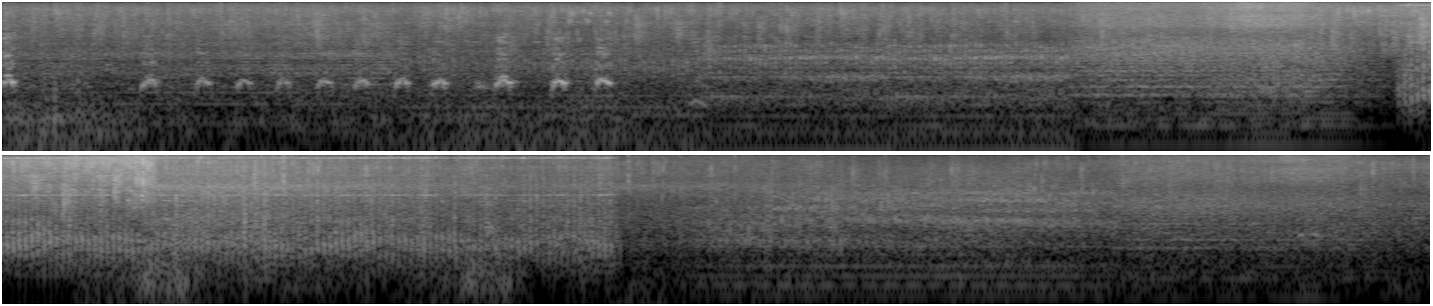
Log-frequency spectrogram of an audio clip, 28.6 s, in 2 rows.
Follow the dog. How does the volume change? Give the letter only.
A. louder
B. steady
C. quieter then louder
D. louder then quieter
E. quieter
A.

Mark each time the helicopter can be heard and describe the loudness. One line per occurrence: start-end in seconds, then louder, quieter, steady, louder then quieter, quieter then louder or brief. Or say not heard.
0.0-28.4 louder then quieter.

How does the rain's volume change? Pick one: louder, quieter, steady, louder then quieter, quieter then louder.
louder then quieter.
